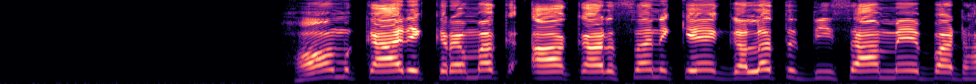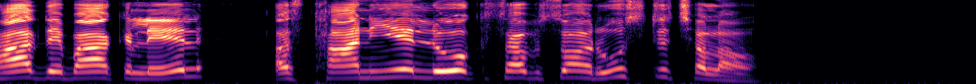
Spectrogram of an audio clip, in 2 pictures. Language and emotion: Maithili, angry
